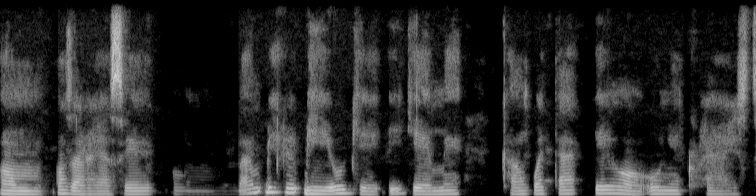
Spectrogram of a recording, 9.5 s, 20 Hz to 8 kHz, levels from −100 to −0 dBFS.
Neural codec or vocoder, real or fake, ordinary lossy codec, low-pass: none; real; none; none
